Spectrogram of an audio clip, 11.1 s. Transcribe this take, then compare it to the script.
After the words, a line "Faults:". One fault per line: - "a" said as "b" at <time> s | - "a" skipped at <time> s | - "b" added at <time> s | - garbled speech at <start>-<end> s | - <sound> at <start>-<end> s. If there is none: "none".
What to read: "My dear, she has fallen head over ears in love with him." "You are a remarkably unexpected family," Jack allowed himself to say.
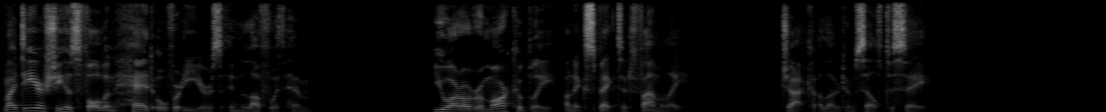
"My dear, she has fallen head over ears in love with him." "You are a remarkably unexpected family," Jack allowed himself to say.
Faults:
none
